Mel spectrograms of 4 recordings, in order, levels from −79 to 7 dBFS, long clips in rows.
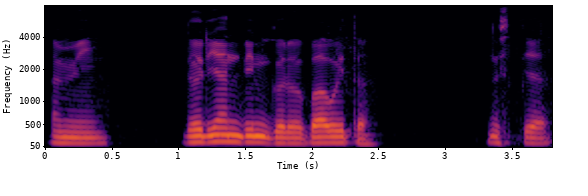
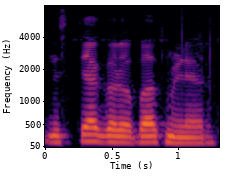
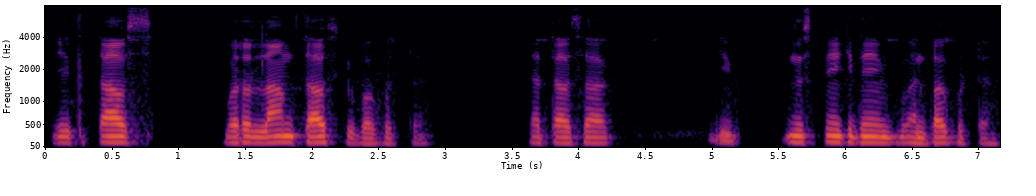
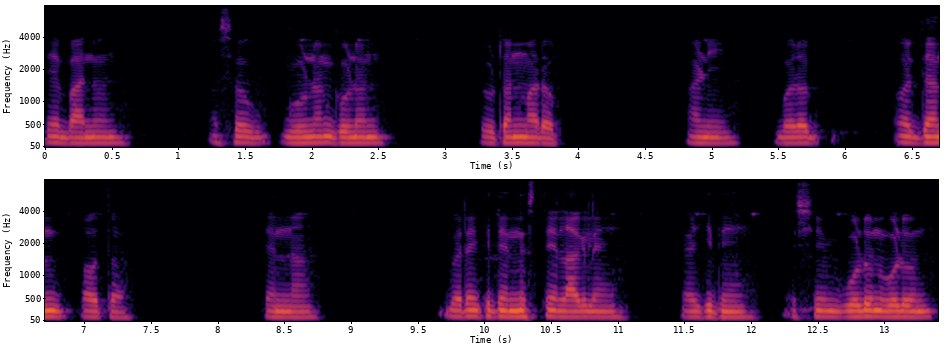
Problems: constant background noise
